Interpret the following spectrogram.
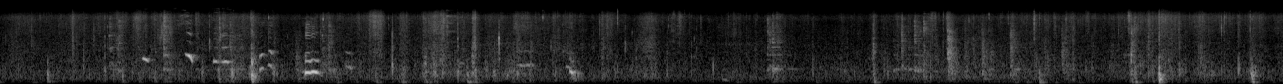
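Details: Rough Collie puppies aged 37 and 38 days, born 28 and 29 January 2010 and recorded indoors on 7 March 2010, give brief thin high whimpers, mostly early on, amid many dry clicks and scratching sounds.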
